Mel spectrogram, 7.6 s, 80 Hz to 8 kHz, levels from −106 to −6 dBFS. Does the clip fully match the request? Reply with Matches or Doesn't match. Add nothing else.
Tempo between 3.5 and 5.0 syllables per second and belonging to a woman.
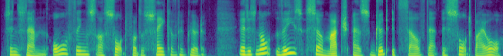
Doesn't match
